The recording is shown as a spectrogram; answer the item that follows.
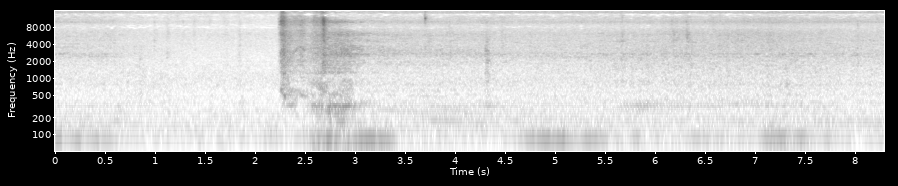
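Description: Low rumble of a car going by that swells and fades more than once, with a sharp knock about two seconds in.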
